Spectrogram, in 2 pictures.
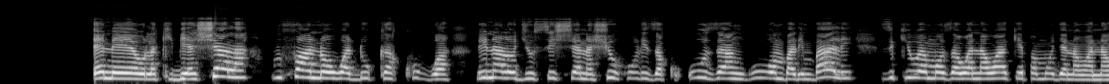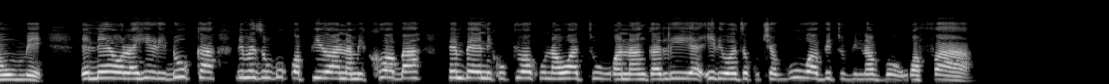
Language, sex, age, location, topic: Swahili, female, 36-49, Dar es Salaam, finance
